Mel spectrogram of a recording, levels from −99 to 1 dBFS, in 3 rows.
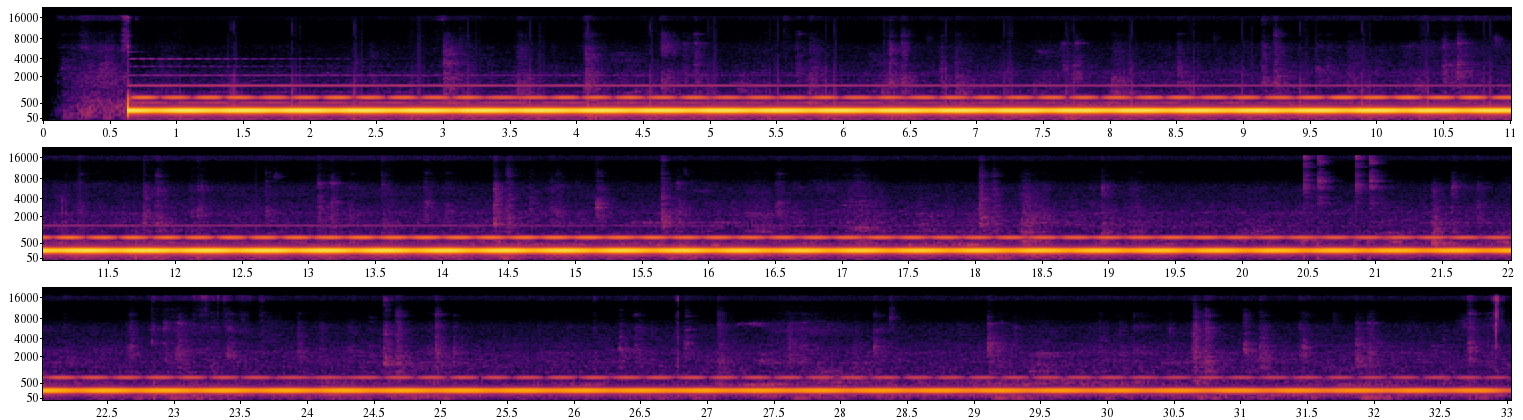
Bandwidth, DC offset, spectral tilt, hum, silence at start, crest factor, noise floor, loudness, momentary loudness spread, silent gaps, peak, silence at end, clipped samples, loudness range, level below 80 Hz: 1.4 kHz; under 0.1%; -9.5 dB/octave; none; 0.6 s; 8 dB; -58 dBFS; -15 LUFS; 15 LU; none; -6 dBFS; 0.05 s; under 0.1%; 15 LU; -68 dBFS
